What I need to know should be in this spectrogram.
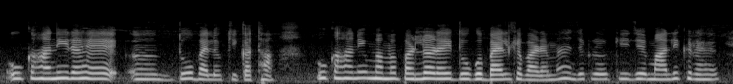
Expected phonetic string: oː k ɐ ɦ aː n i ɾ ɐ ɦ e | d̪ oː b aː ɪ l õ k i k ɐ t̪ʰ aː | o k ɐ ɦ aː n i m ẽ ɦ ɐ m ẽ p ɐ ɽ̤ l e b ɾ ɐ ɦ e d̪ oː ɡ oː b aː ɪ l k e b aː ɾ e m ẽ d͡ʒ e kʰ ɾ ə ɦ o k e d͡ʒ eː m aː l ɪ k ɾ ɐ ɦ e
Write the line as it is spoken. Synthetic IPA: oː k ɐ ɦ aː n i ɾ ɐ ɦ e | d̪ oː b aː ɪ l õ k i k ɐ t̪ʰ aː | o k ɐ ɦ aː n i m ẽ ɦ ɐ m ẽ p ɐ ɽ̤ l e ɾ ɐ ɦ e d̪ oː ɡ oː b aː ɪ l k e b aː ɾ e m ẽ d͡ʒ e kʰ ɾ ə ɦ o k i d͡ʒ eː m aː l ɪ k ɾ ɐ ɦ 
